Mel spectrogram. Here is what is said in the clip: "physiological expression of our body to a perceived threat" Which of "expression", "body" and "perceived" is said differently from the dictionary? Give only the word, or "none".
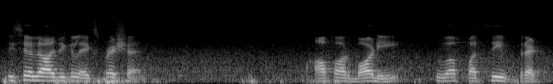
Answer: none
